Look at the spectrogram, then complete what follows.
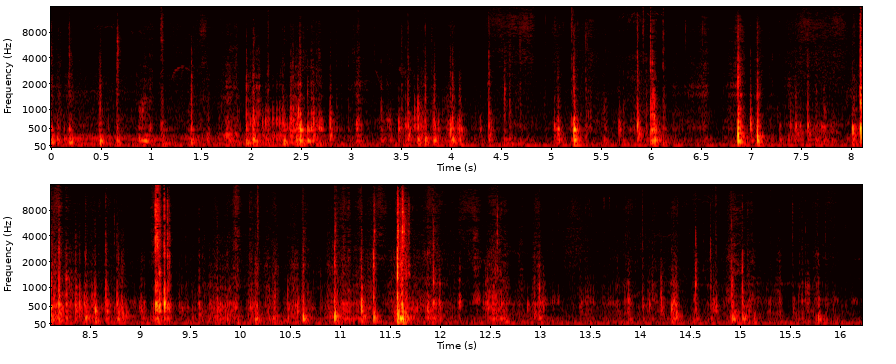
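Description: Plastic battery housing being worked down over a car battery: rubbing and scraping of plastic on plastic with many small clicks and knocks. The two sharpest clicks come a little past the middle, about two and a half seconds apart.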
